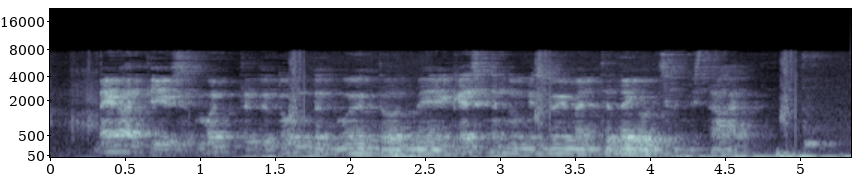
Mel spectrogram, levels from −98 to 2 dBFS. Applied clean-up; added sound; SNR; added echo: none; Fire; 20 dB; reverberation time 0.5 s.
